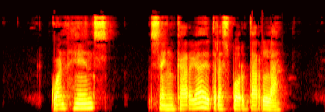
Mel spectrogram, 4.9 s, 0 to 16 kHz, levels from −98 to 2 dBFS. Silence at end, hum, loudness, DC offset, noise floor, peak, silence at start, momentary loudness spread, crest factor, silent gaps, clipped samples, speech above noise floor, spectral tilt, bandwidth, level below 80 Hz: 0.65 s; none; -15 LUFS; under 0.1%; -73 dBFS; 0 dBFS; 0.8 s; 6 LU; 16 dB; none; under 0.1%; 59 dB; -4 dB/octave; 9.6 kHz; -56 dBFS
